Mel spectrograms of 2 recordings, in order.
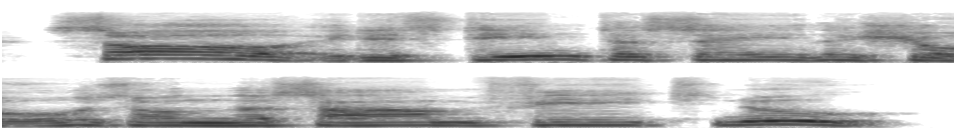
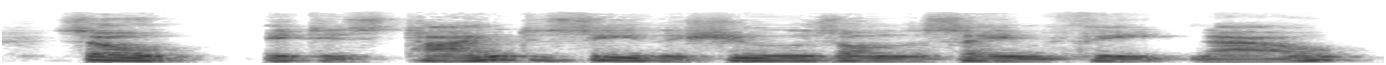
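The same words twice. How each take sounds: First: "time" as "team", "feet" as "fate", "now" as "new"; Middle English vowels. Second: Said in the usual way. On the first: Shown as a demonstration. Teacher showing the vowel shift on the mnemonic. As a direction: say the sentence with the old long vowels. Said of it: "so was saw".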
